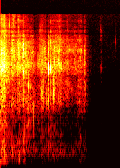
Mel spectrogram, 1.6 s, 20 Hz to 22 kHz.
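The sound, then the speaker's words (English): A quick burst of crinkling, tearing paper as the paper wrapping is torn off a bottle of Vat 69 Scotch whisky, lasting about a second, fairly loud, then stopping abruptly, leaving near silence with a couple of faint high ticks. “All right, paper-wrapped ones. Let's see what we got.”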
